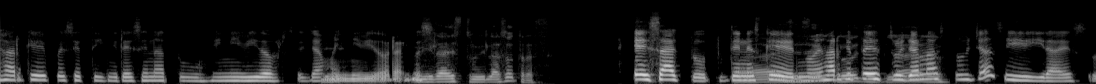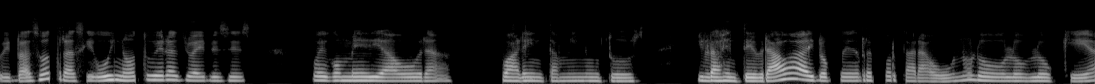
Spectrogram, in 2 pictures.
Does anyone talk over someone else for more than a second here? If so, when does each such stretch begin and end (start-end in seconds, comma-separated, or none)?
7.3-9.5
